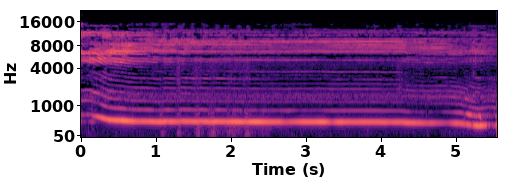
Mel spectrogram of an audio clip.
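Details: Dog holding one long, steady, tonal howl for about five seconds. The howl stays level, then dips lower in pitch at the end, with little other sound behind it.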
